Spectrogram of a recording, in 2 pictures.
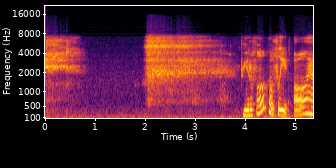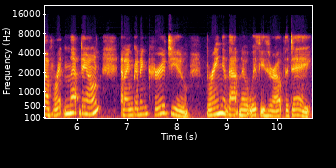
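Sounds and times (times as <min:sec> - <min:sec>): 
deep breathing: 0:00.0 - 0:00.8, 0:01.9 - 0:03.9
speech: 0:03.9 - 0:10.6.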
